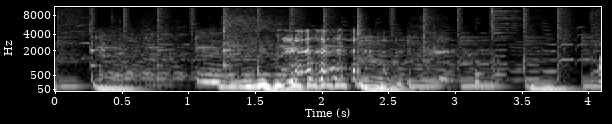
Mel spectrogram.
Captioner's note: both laugh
